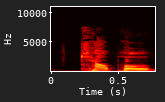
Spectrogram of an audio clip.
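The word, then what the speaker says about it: Kalpoe: And then people had seen her leave with the three suspects, Vandersloot and is it Calpo brothers from Suriname? Is that how you pronounce their last name? – Yes, that's correct.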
